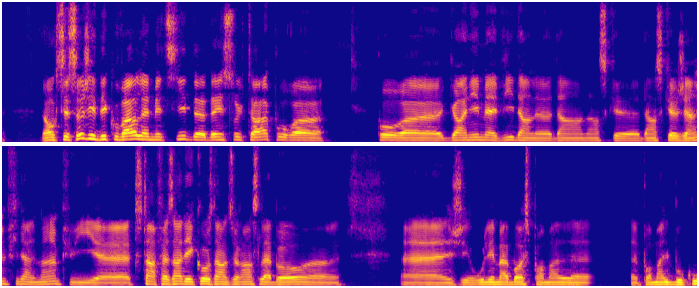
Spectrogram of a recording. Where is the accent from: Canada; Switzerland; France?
Canada; Laval, Quebec; En fait, j'ai grandi à Laval.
